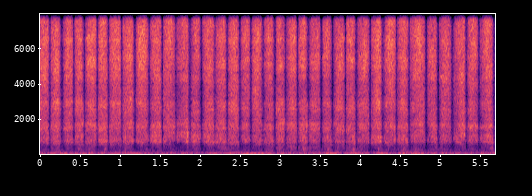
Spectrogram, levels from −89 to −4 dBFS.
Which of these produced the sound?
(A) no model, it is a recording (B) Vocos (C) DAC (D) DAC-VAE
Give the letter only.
C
